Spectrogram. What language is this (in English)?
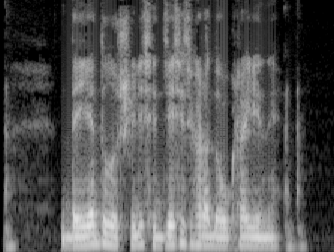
Belarusian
